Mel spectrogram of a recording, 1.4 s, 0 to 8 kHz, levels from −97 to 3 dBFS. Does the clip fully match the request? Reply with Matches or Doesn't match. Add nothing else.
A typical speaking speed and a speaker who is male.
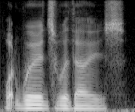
Matches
